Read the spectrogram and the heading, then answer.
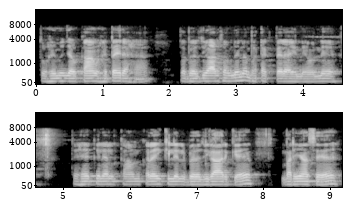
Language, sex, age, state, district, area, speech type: Maithili, male, 18-30, Bihar, Samastipur, rural, spontaneous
